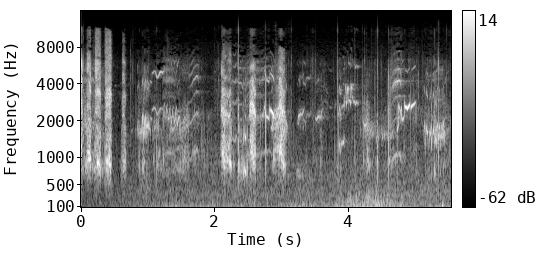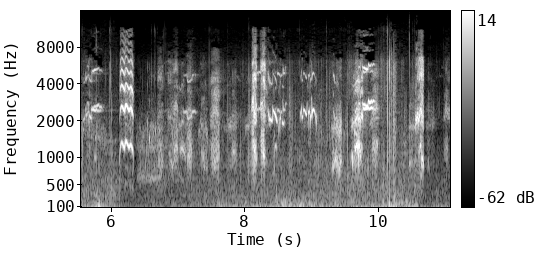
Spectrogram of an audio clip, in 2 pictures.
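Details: Rainbow lorikeets on a wall chatter continuously in harsh, screechy bursts and shrill squeals, several birds overlapping with barely a pause.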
